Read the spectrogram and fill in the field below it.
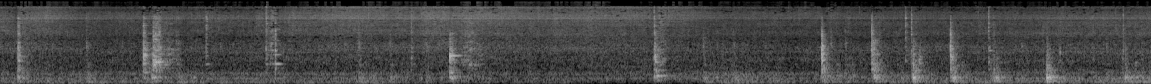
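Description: Cheesesteak meat and cheese mixed on a hot griddle, a steady close sizzle broken by sharp, repeated metal spatula clanks and scrapes that come in quick bursts near the end.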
